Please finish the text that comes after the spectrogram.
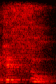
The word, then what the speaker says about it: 개수: 발음할 때 개수, 수, 된소리로 바뀌어서 살소리가 납니다.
